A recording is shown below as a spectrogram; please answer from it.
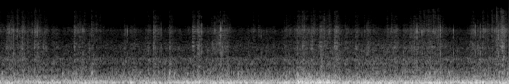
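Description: Air-cooled engine of a 1965 VW Type 2 Splitscreen van running steadily, a close, continuous rough rumble with a rattling clatter, loud and unbroken.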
